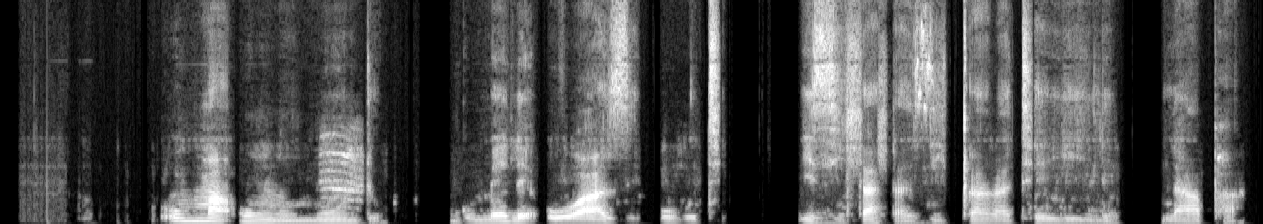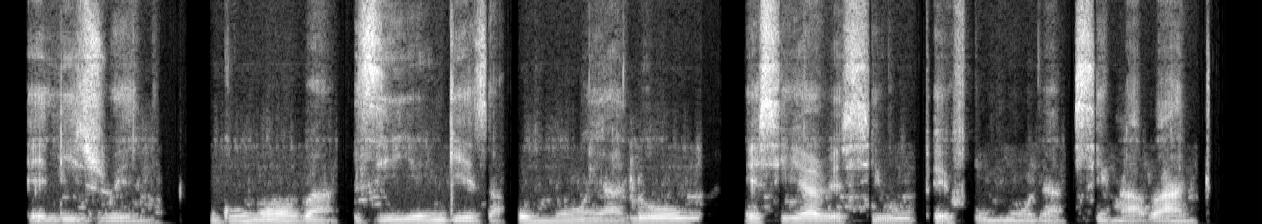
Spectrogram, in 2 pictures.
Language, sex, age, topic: North Ndebele, male, 18-24, health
